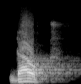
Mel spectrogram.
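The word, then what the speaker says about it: doubt: Be silent word, এখানে আমরা দেখতে পাচ্ছি বি সাইলেন্ট ওয়ার্ড কোন কোন শব্দে বি লেটারটা উচ্চারিত হবে না, সাইলেন্ট থেকে যাবে। কম মানে চিরুনি, ল্যাম মানে ভেড়া, টম মানে সমাধি, থাম মানে বৃদ্ধাঙ্গুল, বোম মানে বোমা, লিম মানে অঙ্গ প্রত্যঙ্গ, ডেট মানে দেনা, ডাউট মানে সন্দেহ।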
